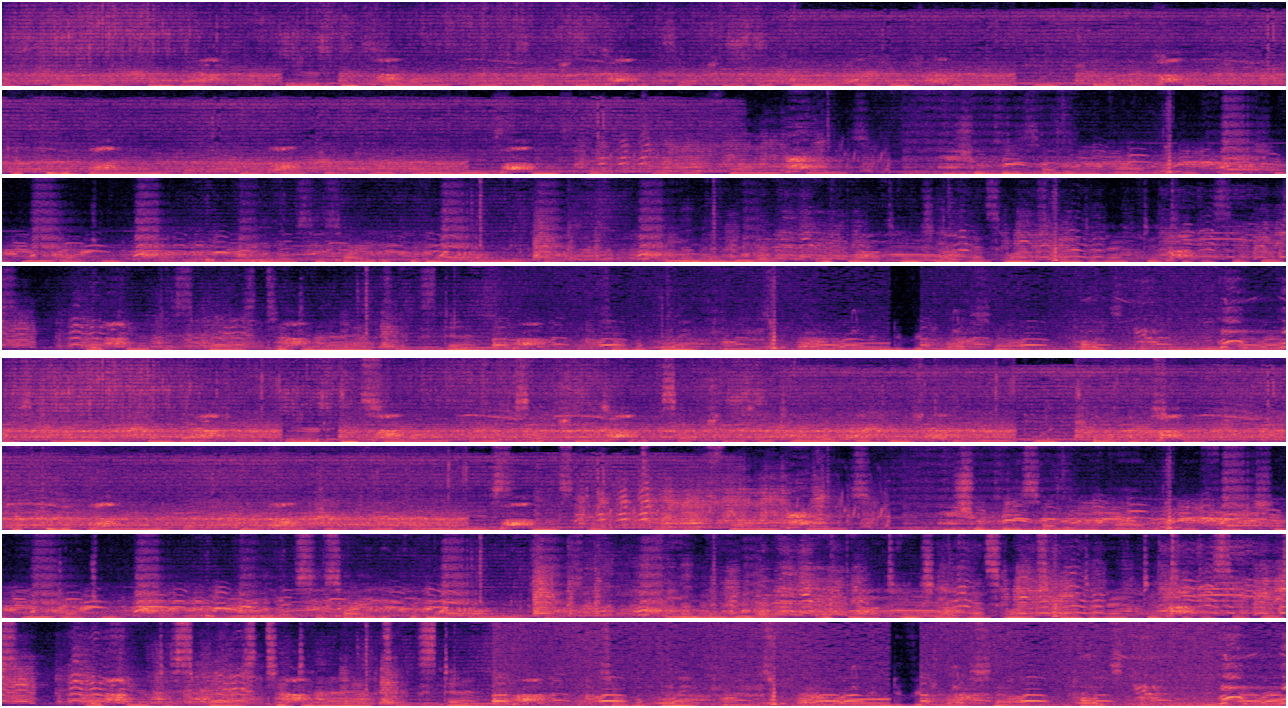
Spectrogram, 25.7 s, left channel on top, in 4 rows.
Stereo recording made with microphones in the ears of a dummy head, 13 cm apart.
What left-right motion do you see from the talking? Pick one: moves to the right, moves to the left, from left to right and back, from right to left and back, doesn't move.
doesn't move.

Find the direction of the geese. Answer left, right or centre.
right.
